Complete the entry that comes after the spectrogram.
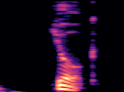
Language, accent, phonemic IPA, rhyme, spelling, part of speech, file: English, Australia, /jɔː(ɹ)k/, -ɔː(ɹ)k, york, verb, En-au-york.ogg
- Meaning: 1. to bowl a yorker at a batsman, especially to get a batsman out in this way 2. To vomit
